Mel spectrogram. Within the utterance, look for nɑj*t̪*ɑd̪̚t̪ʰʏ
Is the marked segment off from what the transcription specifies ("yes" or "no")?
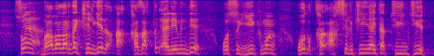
no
